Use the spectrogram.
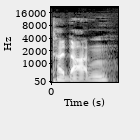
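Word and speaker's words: Tiadaghton: tidon did I pronounce is that pronunciation right tidon yep that is pretty much dead on tiod some people drag it a little bit more yeah okay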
